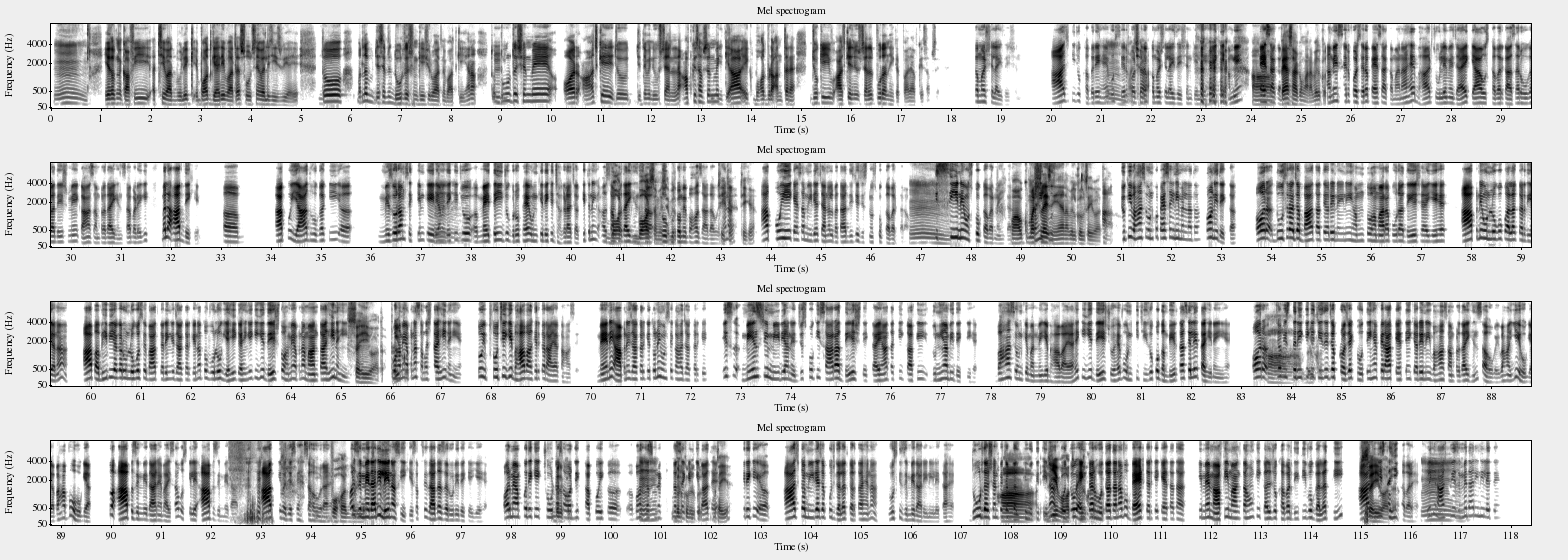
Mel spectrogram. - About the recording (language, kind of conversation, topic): Hindi, podcast, तुम्हारे मुताबिक़ पुराने मीडिया की कौन-सी बात की कमी आज महसूस होती है?
- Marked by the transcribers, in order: lip smack; in English: "न्यूज़"; in English: "न्यूज़"; in English: "कमर्शियलाइज़ेशन"; in English: "कमर्शियलाइज़ेशन"; laugh; in English: "एरिया"; in English: "ग्रुप"; in English: "कवर"; in English: "कमर्शलाइज़"; "अब" said as "इब"; in English: "मेनस्ट्रीम मीडिया"; in English: "प्रोज़ेक्ट"; chuckle; laughing while speaking: "ऐसा हो रहा है"; in English: "एंकर"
